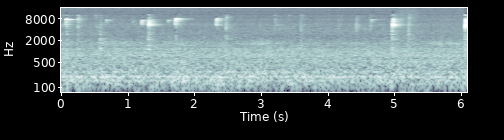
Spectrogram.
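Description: Small birds chirping: short, high chirps, a cluster of them in the first two and a half seconds and another about five seconds in, over an otherwise quiet room.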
